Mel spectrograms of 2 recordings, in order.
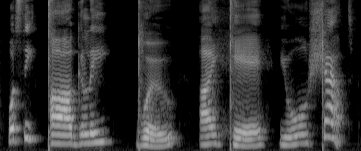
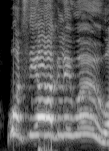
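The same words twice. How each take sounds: First: Slow, spaced beats on "ugly", "woo", "hear", "shout"; light start, then a separate beat from "ugly" on; clapped rhythm. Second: High, loud cry from a whole crowd; shouted question. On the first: Shown as a demonstration. Teacher showing where claps begin, slow measured recital. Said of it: "I don't clap at the beginning". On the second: Acted. Teacher voicing the class's question from the poem, shouted.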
